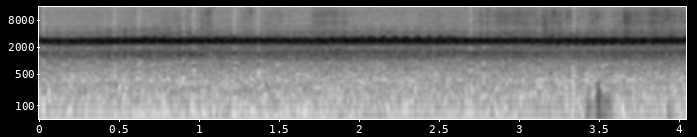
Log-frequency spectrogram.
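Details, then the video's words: Frogs calling on a sunny March 2015 day just after winter ended: a dense, steady high trill chorus holds without pause throughout, with a faint low thump near the end. "frog voices"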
